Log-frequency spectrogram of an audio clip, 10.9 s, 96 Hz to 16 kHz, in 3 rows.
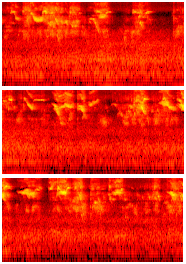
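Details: Common starlings, a flock of over 60 visiting a garden in autumn, October 2012; dense high chattering with squeaky, whistled and clicking notes in overlapping bursts, loudest around two to three seconds and again from six to nine seconds.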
